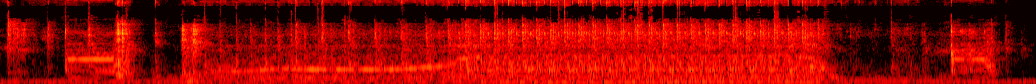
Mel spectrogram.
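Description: A sewing machine stitches a quilt block seam. A couple of short bursts come first, then one sustained whirring run of several seconds, then a final brief burst, all close up and with no talking.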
